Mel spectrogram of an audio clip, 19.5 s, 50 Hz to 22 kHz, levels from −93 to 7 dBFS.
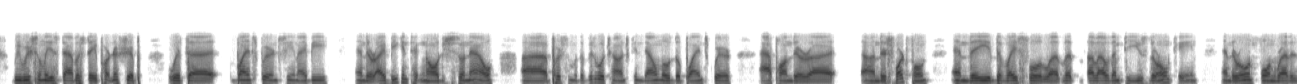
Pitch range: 115-130 Hz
